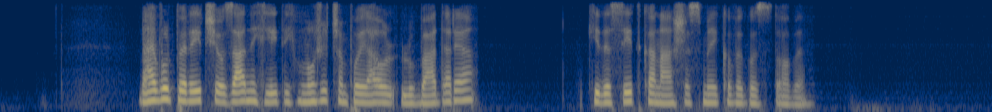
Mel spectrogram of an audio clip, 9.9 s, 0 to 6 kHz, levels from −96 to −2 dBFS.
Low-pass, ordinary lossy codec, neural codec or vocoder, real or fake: 5.4 kHz; none; codec, 16 kHz, 0.8 kbps, ZipCodec; fake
